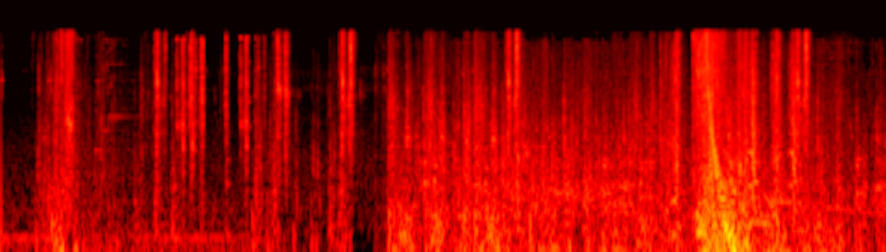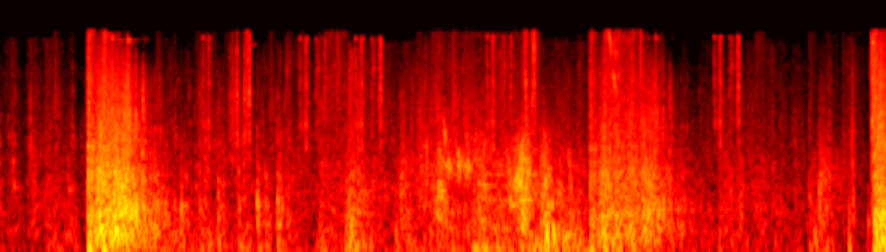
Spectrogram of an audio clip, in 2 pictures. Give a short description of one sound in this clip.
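Wooden walls and ramps snap into place with quick clattering knocks.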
